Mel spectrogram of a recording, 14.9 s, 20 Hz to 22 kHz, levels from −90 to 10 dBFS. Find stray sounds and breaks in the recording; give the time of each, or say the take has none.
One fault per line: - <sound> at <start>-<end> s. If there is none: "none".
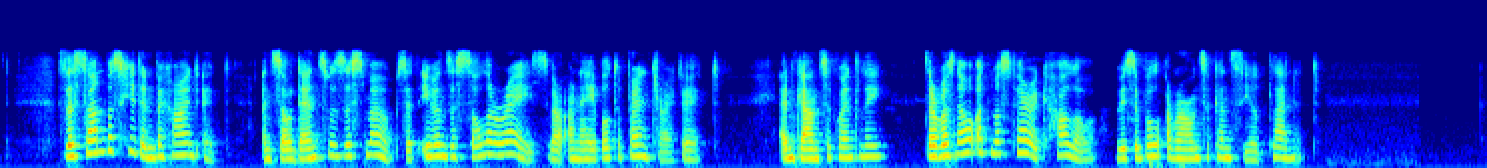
none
